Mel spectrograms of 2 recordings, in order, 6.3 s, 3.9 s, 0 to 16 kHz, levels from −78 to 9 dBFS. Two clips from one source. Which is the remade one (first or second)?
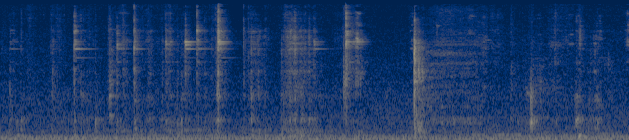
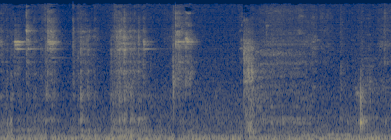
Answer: second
